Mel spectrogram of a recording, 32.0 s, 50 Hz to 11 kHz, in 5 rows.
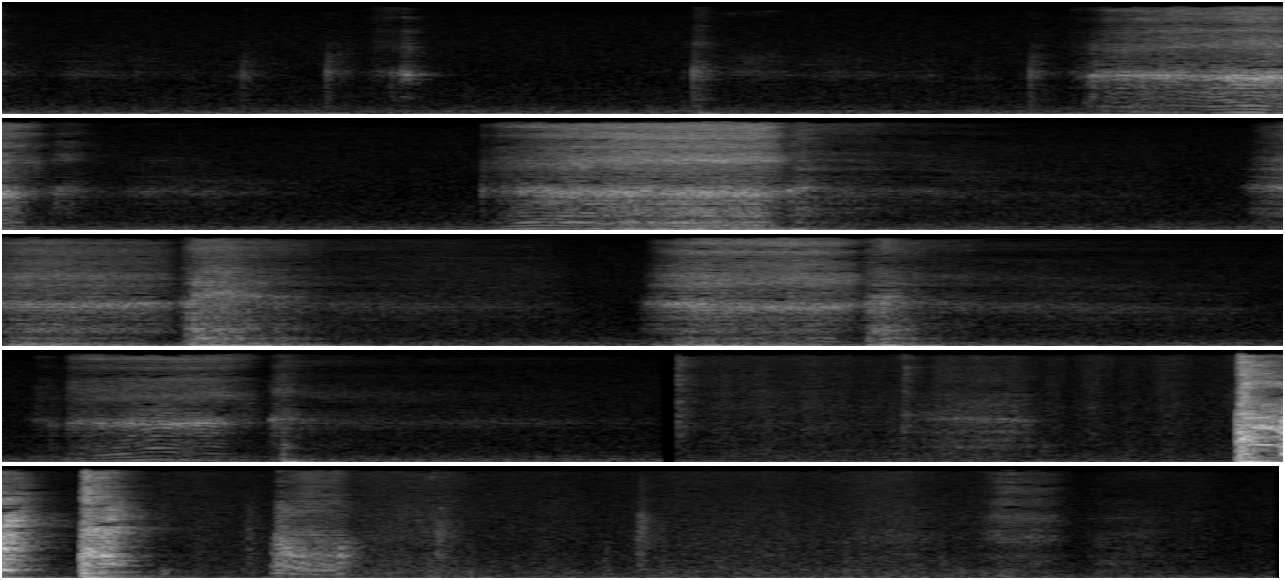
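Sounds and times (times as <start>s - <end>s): person snoring: 5.4s - 7.0s, 8.8s - 10.8s, 12.7s - 15.0s, 16.0s - 18.3s, 19.5s - 20.8s.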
